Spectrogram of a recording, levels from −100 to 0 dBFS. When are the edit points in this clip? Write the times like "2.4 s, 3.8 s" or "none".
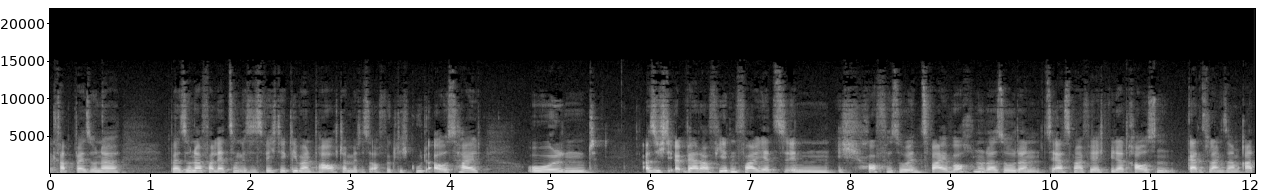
2.4 s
